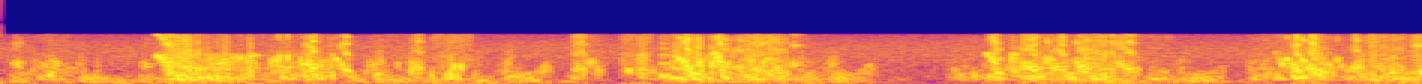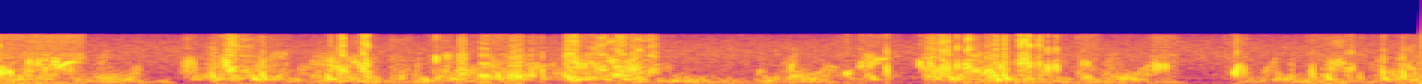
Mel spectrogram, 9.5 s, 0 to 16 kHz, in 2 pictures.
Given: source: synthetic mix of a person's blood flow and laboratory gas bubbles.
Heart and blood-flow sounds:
Doppler ultrasound of blood flow; precordium
0.03-0.23 s: bubbles
0.46-1.57 s: bubbles
1.89-2.04 s: bubbles
2.06-2.76 s: bubbles
3.15-3.93 s: bubbles
4.15-5.03 s: bubbles
5.33-5.72 s: bubbles
5.77-6.12 s: bubbles
6.15-6.98 s: bubbles
7.52-7.73 s: bubbles
7.77-8.42 s: bubbles
8.55-8.67 s: bubbles
8.82-8.93 s: bubbles
9.09-9.49 s: bubbles
From the record:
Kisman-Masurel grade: 444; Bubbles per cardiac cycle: continuous sound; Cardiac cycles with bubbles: 100%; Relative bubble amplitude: maximal (0.775 to 0.999); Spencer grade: 4 (maximum detectable bubble signal sounding continuously throughout systole and diastole of every cardiac period, and overriding the amplitude of the normal cardiac signals); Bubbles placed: only in the low amplitude regions of the cardiac cycle

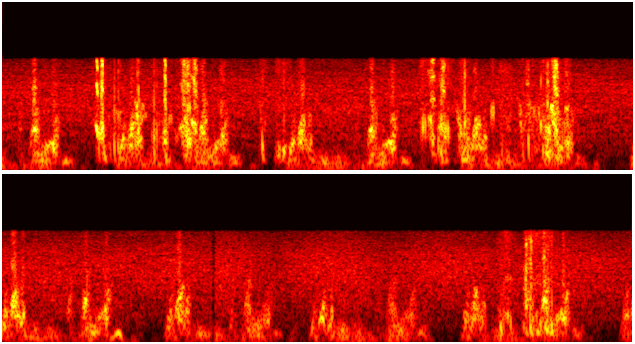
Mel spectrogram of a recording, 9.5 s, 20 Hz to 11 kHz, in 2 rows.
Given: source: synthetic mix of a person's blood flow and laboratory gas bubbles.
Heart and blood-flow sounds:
Doppler ultrasound of blood flow; precordium
0.66-0.92 s: bubbles
0.96-1.54 s: bubbles
1.92-2.00 s: bubbles
2.04-2.17 s: bubbles
3.12-3.53 s: bubbles
3.65-3.83 s: bubbles
3.86-4.28 s: bubbles
8.43-8.59 s: bubbles
8.62-8.90 s: bubbles
From the record:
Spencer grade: 2 (many but less than half of the cardiac periods contain bubble signals, singularly or in groups); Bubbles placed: anywhere in the cardiac cycle

